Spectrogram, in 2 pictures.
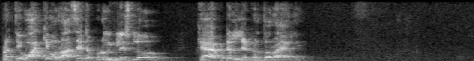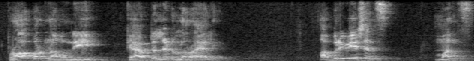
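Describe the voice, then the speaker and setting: A man with a Telugu accent teaching spoken English, who spells words out slowly letter by letter and repeats each word with its meaning. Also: on the high side, expressive, echoey room, low-quality recording. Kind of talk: Telugu classroom-style lesson.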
